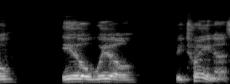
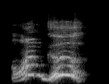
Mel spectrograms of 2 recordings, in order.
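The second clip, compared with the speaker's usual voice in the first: very high-pitched, falsely breezy, unconvincing tone. Acting out answering someone who asks if you're mad, high-pitched. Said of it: "Just me saying it with that high pitch shows that it's not true".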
